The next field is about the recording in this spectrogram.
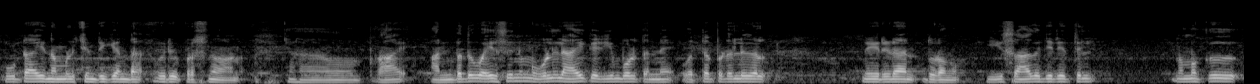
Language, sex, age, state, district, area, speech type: Malayalam, male, 45-60, Kerala, Alappuzha, rural, spontaneous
